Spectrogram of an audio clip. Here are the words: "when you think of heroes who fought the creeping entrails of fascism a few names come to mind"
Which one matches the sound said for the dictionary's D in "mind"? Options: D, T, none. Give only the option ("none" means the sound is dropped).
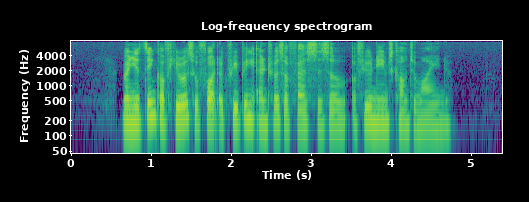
D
